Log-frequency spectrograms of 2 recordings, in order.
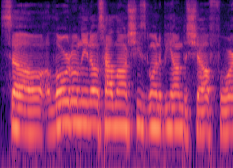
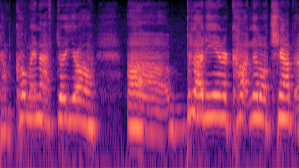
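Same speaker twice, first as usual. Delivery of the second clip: bad Scottish accent; 4 semitones higher than usual. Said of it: "I can't do a Scottish accent, or Irish".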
